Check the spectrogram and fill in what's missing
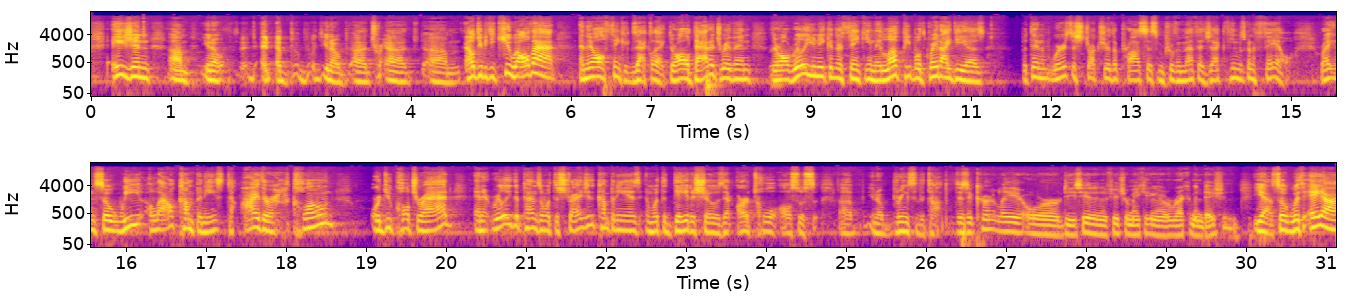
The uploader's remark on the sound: Live from SHRM Talent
